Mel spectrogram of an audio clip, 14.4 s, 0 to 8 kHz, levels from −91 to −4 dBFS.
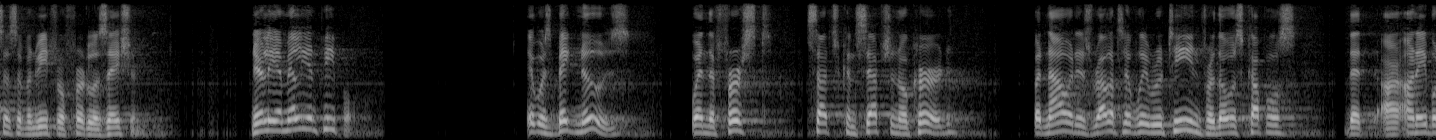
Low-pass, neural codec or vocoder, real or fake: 7.2 kHz; none; real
